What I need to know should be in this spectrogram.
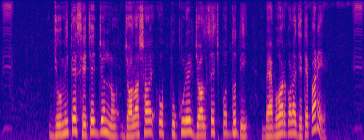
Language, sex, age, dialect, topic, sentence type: Bengali, male, 25-30, Standard Colloquial, agriculture, question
